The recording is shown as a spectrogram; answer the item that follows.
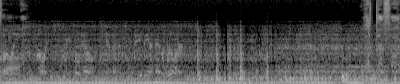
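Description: Car interior heard through a dashcam microphone in a storm: a steady low hum, broken by several sharp cracks a second or more apart as lightning strikes the car.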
